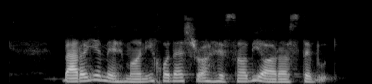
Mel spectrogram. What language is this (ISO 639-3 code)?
fas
